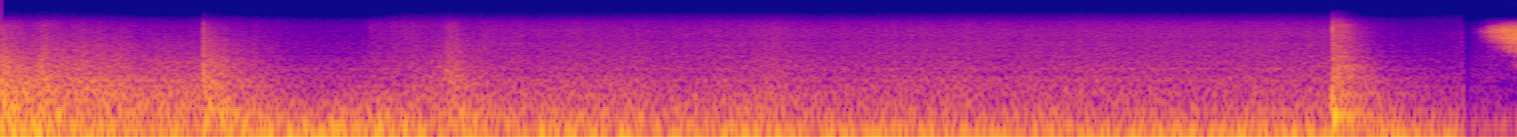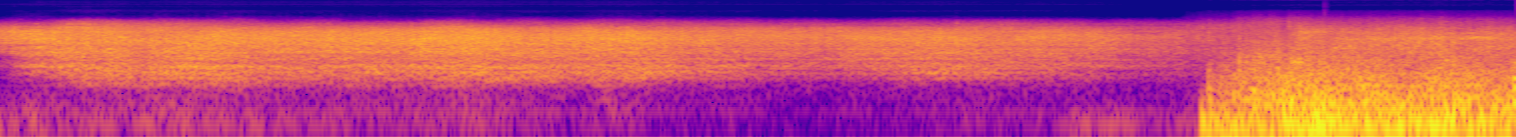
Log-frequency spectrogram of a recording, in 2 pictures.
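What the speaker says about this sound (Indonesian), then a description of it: "Dan lalu, ledakan dahsyat menggentarkan udara." A huge blast bursts out as a train locomotive explodes and burns after derailing, then a long loud roaring rush that holds steady for several seconds before another heavy surge of noise.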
